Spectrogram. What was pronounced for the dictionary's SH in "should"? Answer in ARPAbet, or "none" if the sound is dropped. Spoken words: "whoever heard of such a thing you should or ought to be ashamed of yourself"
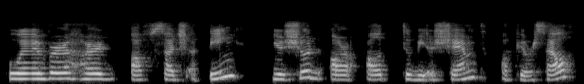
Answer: SH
